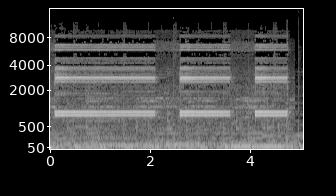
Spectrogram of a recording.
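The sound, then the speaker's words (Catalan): A loud mobile phone emergency alert tone from Civil Protection, sent as a drill to phones across the Barcelona metropolitan area at 10 a.m. Steady harmonic pitches sound in three long bursts, about two seconds, then one second, then shorter, separated by brief gaps, with no voices. “I atenció, perquè a les 10 del matí 5 milions de persones de l'àrea metropolitana de Barcelona rebran al seu mòbil aquest so.”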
